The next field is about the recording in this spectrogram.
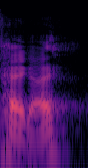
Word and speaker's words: Haggai: The book of Haggai. So you got to flip towards the end of your Old Testament now, okay? Over to the book of Haggai, towards the end, H-A-G-G-A-I. Some people pronounce it Haggai.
